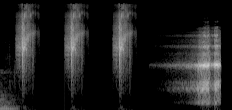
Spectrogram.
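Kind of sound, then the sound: animal, frog croaking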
